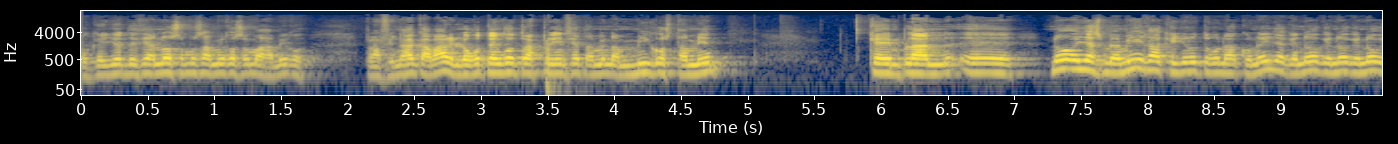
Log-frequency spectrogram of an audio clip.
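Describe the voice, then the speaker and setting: A man's high-pitched voice with ordinary pitch variation, against a quiet background. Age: 30s. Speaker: podcast host. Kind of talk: interview conversation. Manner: halting. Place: studio.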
